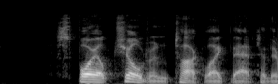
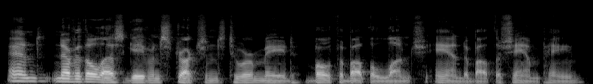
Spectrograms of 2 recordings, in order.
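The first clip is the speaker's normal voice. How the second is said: usual speaking voice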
